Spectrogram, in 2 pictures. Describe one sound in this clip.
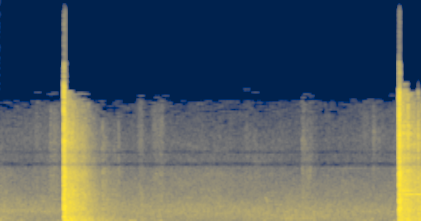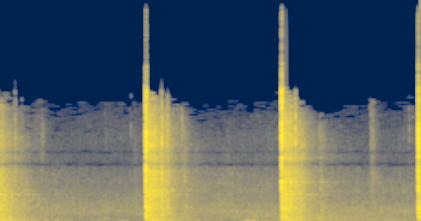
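A sledgehammer strikes a hard plastic bin with loud, ringing bangs.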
